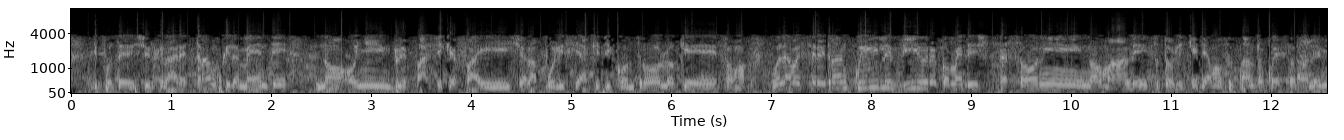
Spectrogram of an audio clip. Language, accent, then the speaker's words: Italian; Senegal; now in Genoa, Italy; Io sono senegalese e … niente, abito qui a Genova da 10 anni.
